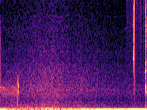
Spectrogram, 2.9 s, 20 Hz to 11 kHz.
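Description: Airbus A300-600R engine number one spooling up in a flight-simulator cockpit, a steady loud low hum with a droning tone that holds throughout, with faint brief clicks near the end.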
